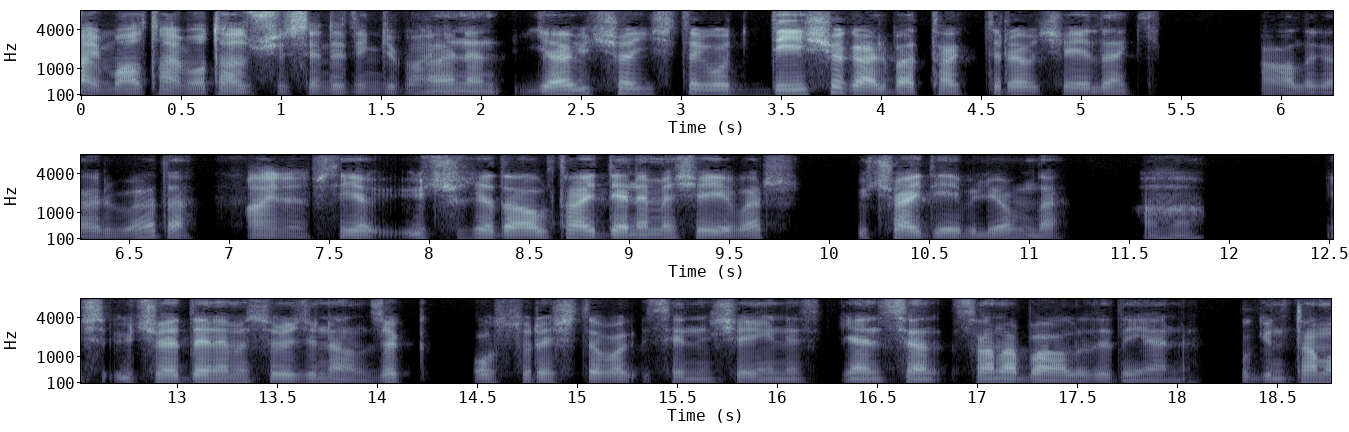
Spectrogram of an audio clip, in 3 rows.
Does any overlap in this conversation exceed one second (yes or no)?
no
